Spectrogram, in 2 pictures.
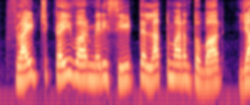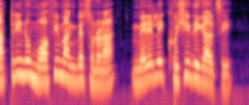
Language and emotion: Punjabi, happy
